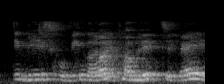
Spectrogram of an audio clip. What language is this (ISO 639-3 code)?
dan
